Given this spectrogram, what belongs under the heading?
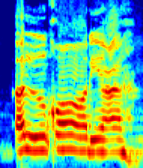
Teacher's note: شروع میں بڑا قاف ہے، اس کو پر کر کے پڑھیں گے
